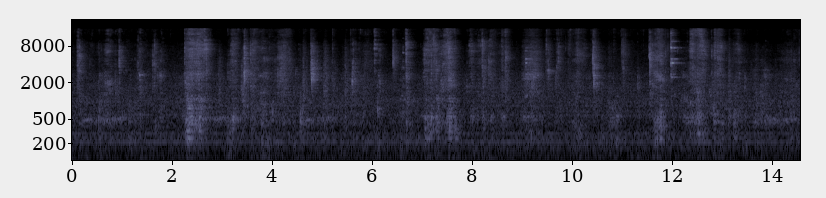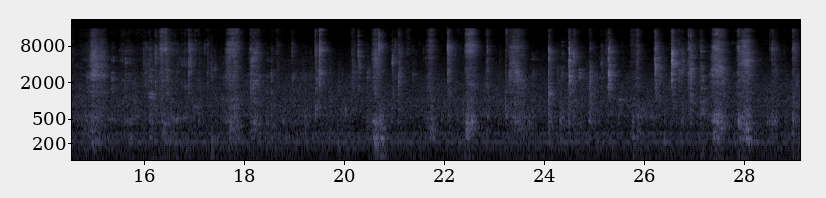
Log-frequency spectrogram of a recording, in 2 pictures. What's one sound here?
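A young woman slurps and chews food close by.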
